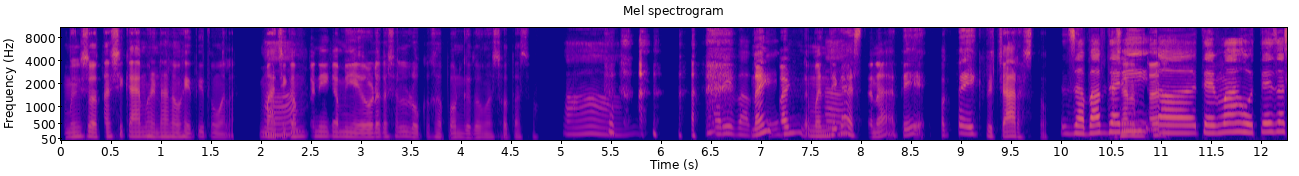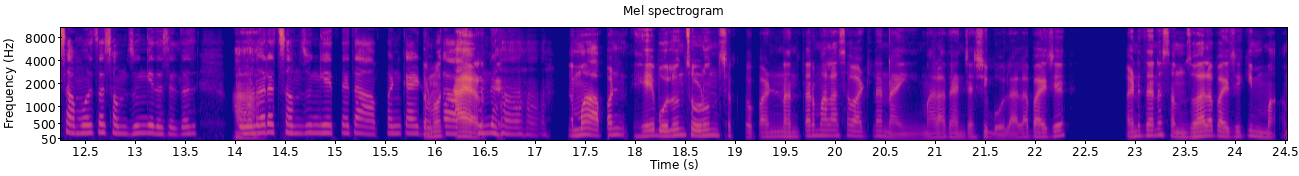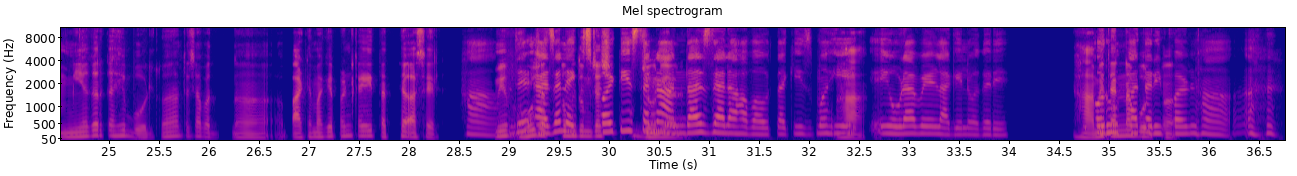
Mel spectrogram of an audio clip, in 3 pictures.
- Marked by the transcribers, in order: laughing while speaking: "स्वतःशी काय म्हणालो माहिती तुम्हाला?"; chuckle; other background noise; in English: "अ‍ॅज अ‍ॅन एक्स्पर्टीज"; chuckle
- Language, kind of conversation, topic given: Marathi, podcast, तुम्ही स्वतःशी मित्रासारखे कसे बोलता?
